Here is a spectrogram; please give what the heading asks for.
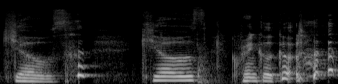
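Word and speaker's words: Keogh's: Kios crinkle cut. That's how it's pronounced.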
